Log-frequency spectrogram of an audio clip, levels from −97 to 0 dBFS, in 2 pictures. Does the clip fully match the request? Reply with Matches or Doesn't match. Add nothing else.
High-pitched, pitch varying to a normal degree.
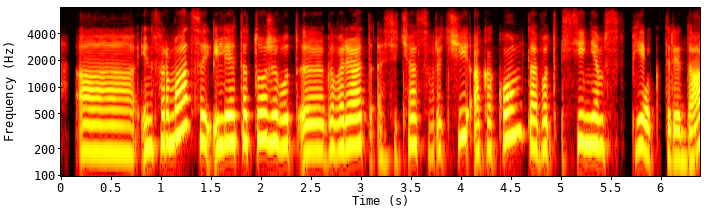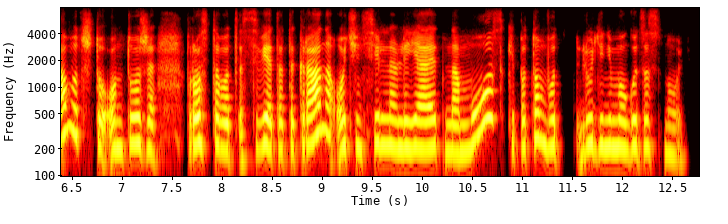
Matches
